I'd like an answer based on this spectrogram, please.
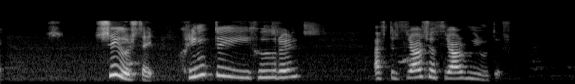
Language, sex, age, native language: Icelandic, male, 18-19, Polish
